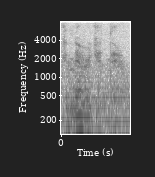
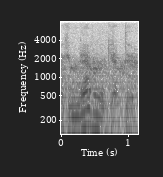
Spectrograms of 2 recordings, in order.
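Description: First: It sounds quiet, calm and accepting. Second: It sounds self-pitying and sorry for oneself. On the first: The speaker simply accepts falling short. The speaker calls it right. "you stop and you're quiet to say" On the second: The speaker despairs at falling short. The speaker calls it wrong. "feeling sorry for yourself and saying"

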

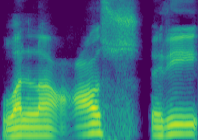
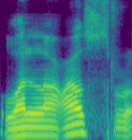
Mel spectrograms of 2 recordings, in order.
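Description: First: The voice carries 'asri' straight into the next words. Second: The voice stops on a bare final 'asr'. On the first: The recitation joins the verse to the next one. "যদি দম ধরে যাই" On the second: The recitation pauses at the end of the verse. "যদি আমরা দমটা ছেড়ে দিই এভাবে"

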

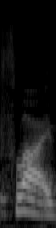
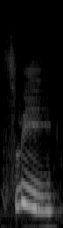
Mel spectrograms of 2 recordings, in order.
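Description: First: The word ends with a long I sound. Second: The word ends with an E sound. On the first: The speaker calls it right. "you say fly, because we learned that as a long I sound" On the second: The speaker calls it wrong. "you don't say flea"

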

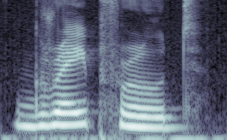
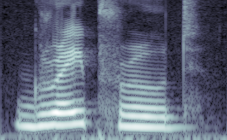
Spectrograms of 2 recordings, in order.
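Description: No difference in how they are said.

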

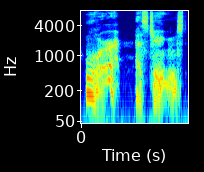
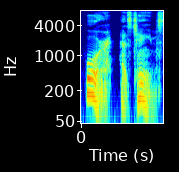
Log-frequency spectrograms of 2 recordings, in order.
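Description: First: It is deep with a rough rasp. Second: It is deep and smooth, without rasp.

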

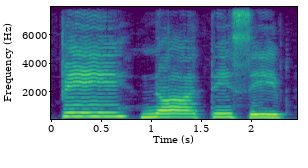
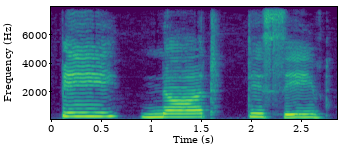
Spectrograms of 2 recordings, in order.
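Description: First: It is said at a normal pace. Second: It is said more slowly.

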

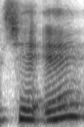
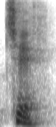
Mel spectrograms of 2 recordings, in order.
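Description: First: The word ends with an extra vowel sound. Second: The word ends with a single vowel sound. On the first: The speaker calls it wrong. "Non si dice c'è e" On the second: The speaker calls it right. "ma solo c'è"

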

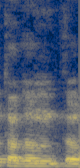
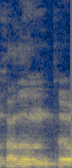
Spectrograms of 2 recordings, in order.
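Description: The two takes are said the same way.

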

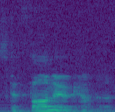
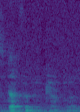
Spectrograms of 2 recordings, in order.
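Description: First: Stefano is stressed on its second-to-last syllable. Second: Stefano is not stressed on its second-to-last syllable. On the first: The speaker calls it wrong. "most people would look at that and go" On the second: The speaker calls it right. "this is an exception word. It's pronounced"

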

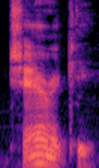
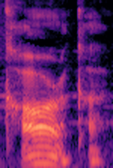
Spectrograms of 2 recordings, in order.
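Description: First: The word begins with a ch sound. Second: The word begins with a k sound. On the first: The speaker calls it wrong. "we don't say ch-ch-ch" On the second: The speaker calls it right. "instead of that CH, just put a K right there"

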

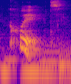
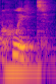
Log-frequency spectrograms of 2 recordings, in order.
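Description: First: The vowel is a short, relaxed 'ih' sound. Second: The vowel is a more forward, 'ee'-like sound. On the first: "in RP, you might say things like quit" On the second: "in Birmingham, we say quit"

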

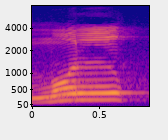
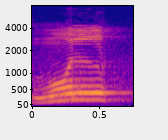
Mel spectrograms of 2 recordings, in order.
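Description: The two takes are said the same way.

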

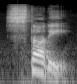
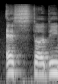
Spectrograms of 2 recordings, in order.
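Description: First: The word begins directly with the s sound. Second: An extra vowel comes before the s sound. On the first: The speaker calls it right. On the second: The speaker calls it wrong.

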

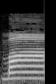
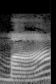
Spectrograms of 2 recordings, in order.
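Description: First: The pitch stays high and level. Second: The pitch rises from mid to high.

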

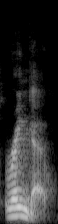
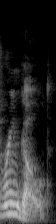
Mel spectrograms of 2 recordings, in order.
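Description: First: The name ends without any d sound. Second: The name ends with a clear d sound. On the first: The speaker calls it right. "It's pronounced Ringo" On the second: The speaker calls it wrong. "It's not pronounced Ringgold"

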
